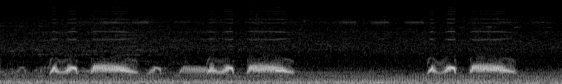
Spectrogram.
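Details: Decoy spotted dove, Tra Vinh, Long Duc, Vietnam, voice in the 'Tieu' style, 22 February 2021: three coo phrases, each a quick two-note stutter followed by a fuller falling coo, with low background noise.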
